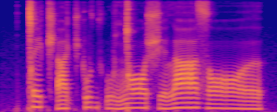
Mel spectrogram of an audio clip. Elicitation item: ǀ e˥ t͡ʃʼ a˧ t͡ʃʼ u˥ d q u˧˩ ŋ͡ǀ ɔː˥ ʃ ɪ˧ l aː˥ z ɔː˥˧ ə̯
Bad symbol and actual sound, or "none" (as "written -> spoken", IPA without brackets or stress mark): q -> ʔ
